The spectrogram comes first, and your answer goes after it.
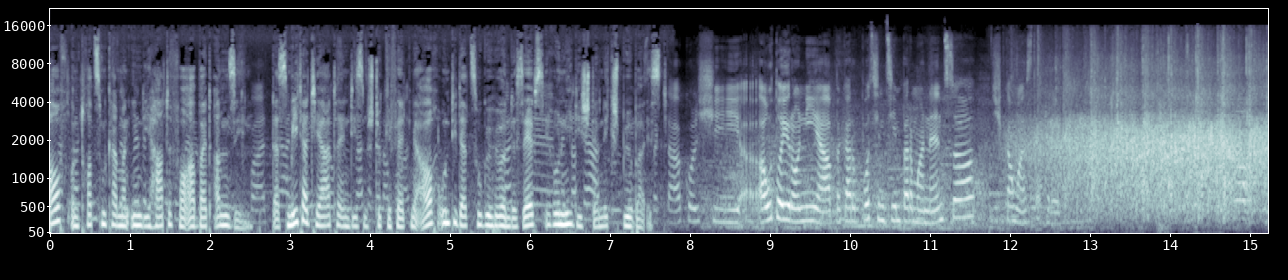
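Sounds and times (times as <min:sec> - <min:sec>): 
voice speaking or singing: 0:00.0 - 0:07.8
speech: 0:00.0 - 0:13.1
theatre audience standing ovation: 0:11.8 - 0:15.2.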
